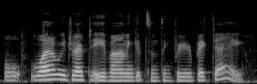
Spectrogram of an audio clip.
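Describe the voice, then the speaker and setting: A woman playing a curious, chatty friend, with a husky, creaky voice. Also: fairly low pitch, steady tone, very fast.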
